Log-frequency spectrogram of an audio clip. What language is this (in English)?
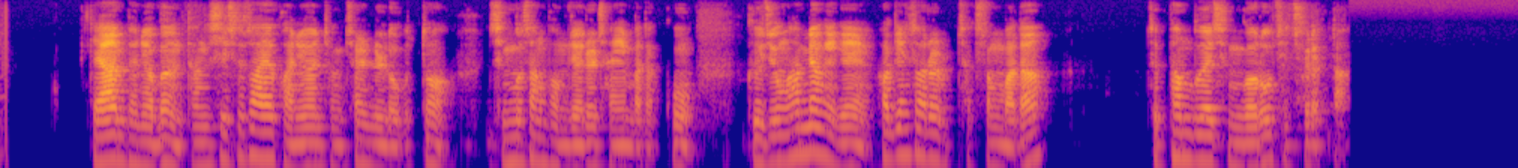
Korean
